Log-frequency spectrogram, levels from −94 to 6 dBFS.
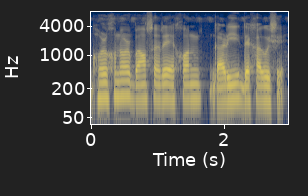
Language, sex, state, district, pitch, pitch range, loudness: Assamese, male, Assam, Sonitpur, 125 Hz, 120-130 Hz, -16 LUFS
